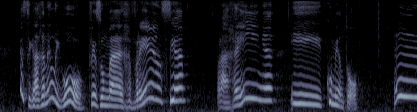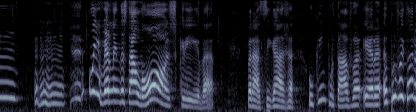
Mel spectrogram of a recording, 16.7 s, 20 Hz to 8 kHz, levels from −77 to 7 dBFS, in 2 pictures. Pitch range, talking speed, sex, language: 175-285 Hz, 95 wpm, female, English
